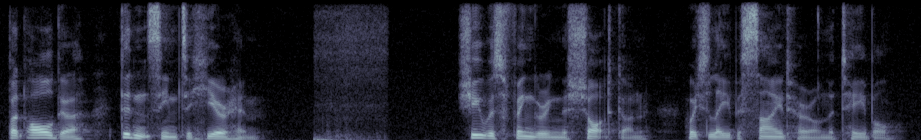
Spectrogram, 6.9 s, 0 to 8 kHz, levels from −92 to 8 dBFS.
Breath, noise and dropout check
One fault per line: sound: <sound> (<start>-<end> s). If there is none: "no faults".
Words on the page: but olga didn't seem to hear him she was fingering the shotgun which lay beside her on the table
sound: breath (2.4-2.9 s)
